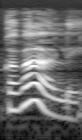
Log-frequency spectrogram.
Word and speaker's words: Cavalli: say the last name because Valley oh Roberto Cavalli yes yes I met him he said did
